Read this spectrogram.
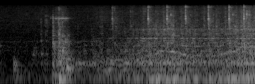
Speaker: I need to change my needle, guys. Remind me to change my needle. Not tonight, but for tomorrow. Because it's very clunky. Very clunky. You perhaps can't hear it, but I can.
